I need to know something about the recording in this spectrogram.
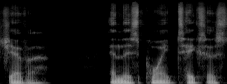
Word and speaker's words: Jehovah: by the letter yod when Jehovah should be pronounced jeeva and this point takes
